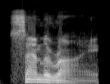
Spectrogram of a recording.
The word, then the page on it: samurai: British English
